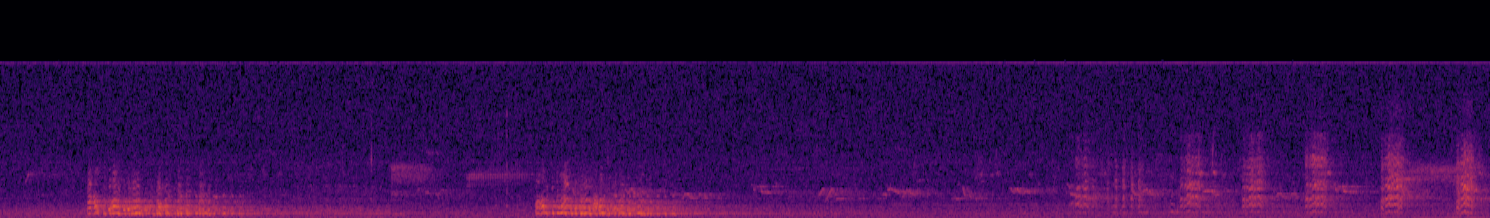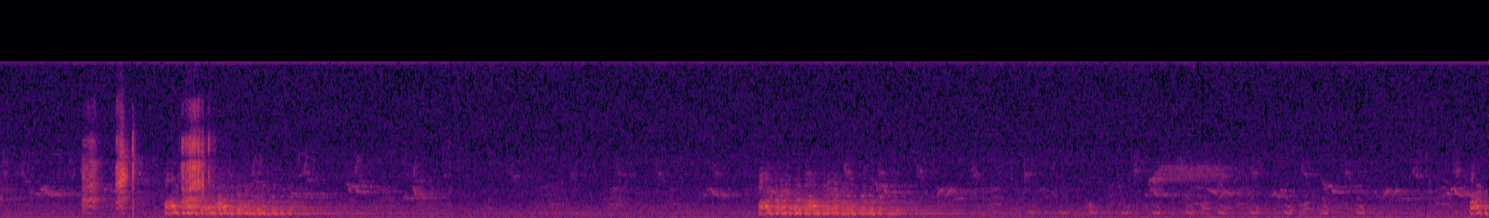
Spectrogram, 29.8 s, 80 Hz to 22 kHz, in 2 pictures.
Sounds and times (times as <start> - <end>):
Gobble: 0.9 - 2.7, 5.4 - 7.0, 15.8 - 18.1, 22.5 - 24.3, 25.5 - 28.6.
